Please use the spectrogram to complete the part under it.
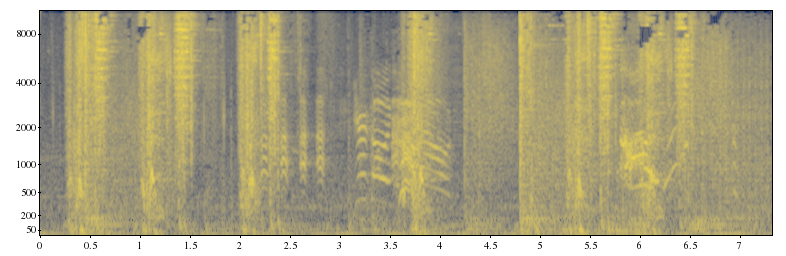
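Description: Heavy blows thud and clang in quick succession.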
